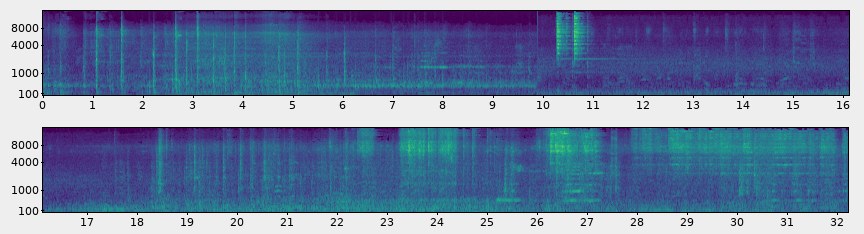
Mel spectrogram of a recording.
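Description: Electric streetcar running on track: a steady motor hum for the first ten seconds, then, after an abrupt change, a PCC streetcar getting under way, with rumble and wheel noise that grow louder and clicks over the rail joints.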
